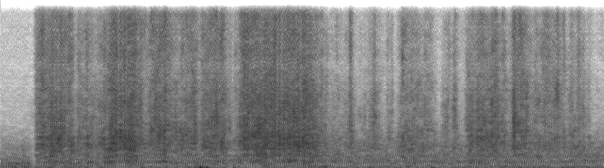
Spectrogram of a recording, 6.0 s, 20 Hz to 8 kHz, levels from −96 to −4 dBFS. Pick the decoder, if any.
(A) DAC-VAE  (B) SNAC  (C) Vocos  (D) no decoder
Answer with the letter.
C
